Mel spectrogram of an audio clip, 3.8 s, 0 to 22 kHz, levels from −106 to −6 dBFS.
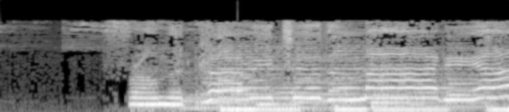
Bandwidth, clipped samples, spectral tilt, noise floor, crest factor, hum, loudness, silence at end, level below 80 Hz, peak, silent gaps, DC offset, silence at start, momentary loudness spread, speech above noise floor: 11.5 kHz; under 0.1%; -5 dB/octave; -50 dBFS; 12 dB; none; -13 LUFS; 0 s; -18 dBFS; 0 dBFS; none; under 0.1%; 0.55 s; 6 LU; 38 dB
